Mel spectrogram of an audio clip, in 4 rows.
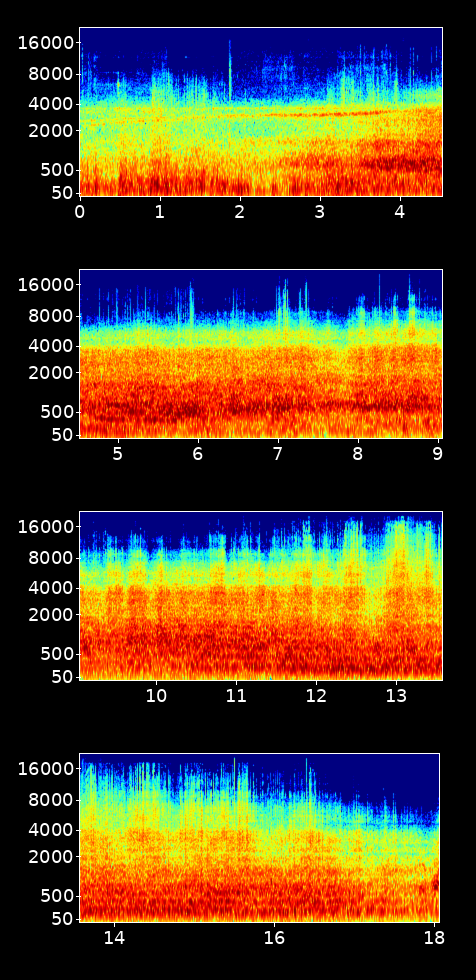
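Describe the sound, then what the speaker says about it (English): The Avro Vulcan XH558 bomber roars during an air day display at Yeovilton, its jet engines giving a loud, sustained, broadband rumble that builds and holds steadily, with a faint rising whine near the start. "that enormous roar from those engines setting all the car alarms off"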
